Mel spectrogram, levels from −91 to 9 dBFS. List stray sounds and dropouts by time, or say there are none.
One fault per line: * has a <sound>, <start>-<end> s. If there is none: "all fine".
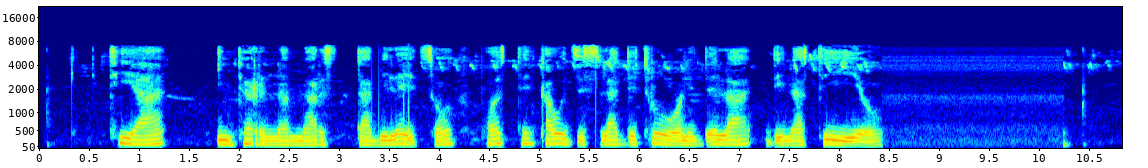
all fine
